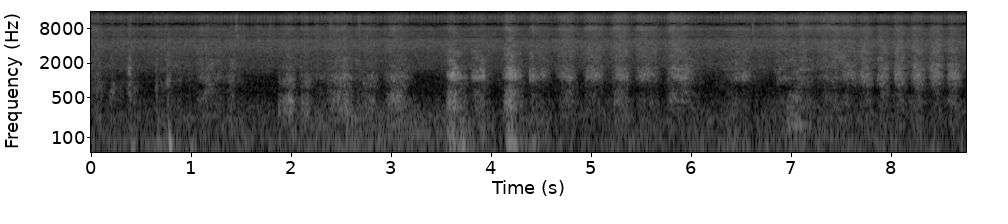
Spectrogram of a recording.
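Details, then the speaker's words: Dog snoring in the background during whispered ASMR with fabric sounds. "As always, you can probably hear the pup in the background snoring."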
